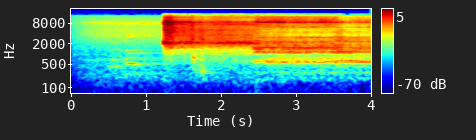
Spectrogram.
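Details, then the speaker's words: MBTA Orange Line heavy-rail car static run-up at end of mileage inspection, February 2011 winter: quiet start, then sharp air hiss settling into steady blowing release as the air system cycles tread brake units; normal braking operation. "At the end of the mileage inspection, we run up the vehicle. In other words, we put it through its paces statically. We're going to hear the controls run up. We're going to hear the air system run through its braking paces."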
